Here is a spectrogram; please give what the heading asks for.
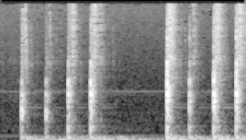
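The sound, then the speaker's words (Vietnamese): Loud knocking on a door past midnight: two quick bursts of four heavy thumps each, separated by a short pause, sharp and forceful with no other sounds. “Thế nhưng hôm nay tiếng gõ cửa hình như rất mạnh.”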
